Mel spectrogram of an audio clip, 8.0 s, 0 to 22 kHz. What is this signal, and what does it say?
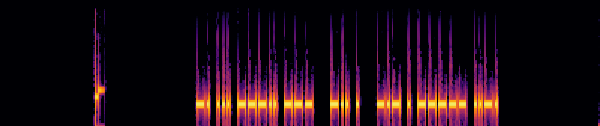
Morse code, heard as a keyed tone, about 34 wpm, 700 Hz. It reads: NS8O DE KE0F
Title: USA Callsign DE Callsign - 4 Characters - 35wpm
